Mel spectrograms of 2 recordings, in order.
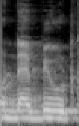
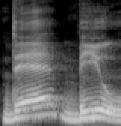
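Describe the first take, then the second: First: The word ends with a clear t sound. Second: The word ends on the vowel, without t. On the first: The speaker calls it wrong. "इसको बहुत लोग गलत पढ़ते हैं" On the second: The speaker calls it right. "टी silent होता है"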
